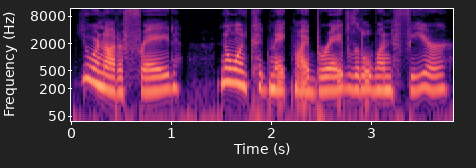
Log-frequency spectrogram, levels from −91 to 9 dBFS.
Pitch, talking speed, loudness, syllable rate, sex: 205 Hz, 190 wpm, -18 LUFS, 5.6 syllables/s, female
